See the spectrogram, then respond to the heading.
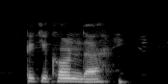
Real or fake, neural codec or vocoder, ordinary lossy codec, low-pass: real; none; MP3, 96 kbps; 7.2 kHz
